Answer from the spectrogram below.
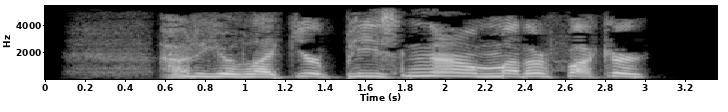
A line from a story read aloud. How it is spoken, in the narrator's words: she cried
